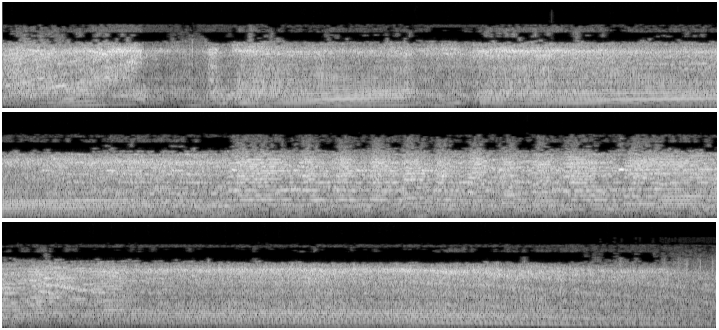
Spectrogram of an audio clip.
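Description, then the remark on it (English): A car engine runs loudly for the whole stretch, revving up and shifting in pitch as the vehicle accelerates and drives off, with no voices. “You take the car around to the rear.”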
